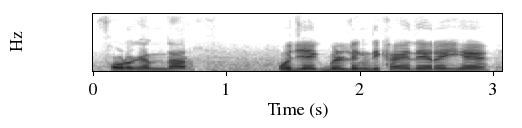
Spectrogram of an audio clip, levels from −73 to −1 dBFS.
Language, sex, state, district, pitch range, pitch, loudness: Hindi, male, Rajasthan, Jaipur, 200-210 Hz, 205 Hz, -13 LUFS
